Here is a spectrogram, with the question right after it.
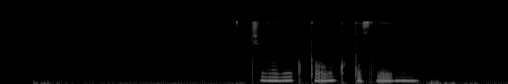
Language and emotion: Russian, neutral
